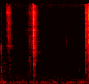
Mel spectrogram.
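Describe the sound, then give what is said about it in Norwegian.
Sharp mechanical clicks of a Nikon FE analog film camera shutter, a few crisp snaps spaced across a second, fairly quiet with no talking. “Det her er lyden av et analogt kamera.”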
